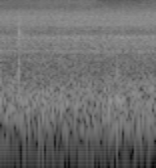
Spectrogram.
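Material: Nothing is struck.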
